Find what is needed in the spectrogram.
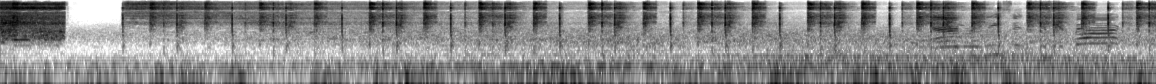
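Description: Workout music cuts off suddenly about half a second in. It gives way to a low rumble with many small clicks and rustles, and a few short pitched chirps near the end.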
